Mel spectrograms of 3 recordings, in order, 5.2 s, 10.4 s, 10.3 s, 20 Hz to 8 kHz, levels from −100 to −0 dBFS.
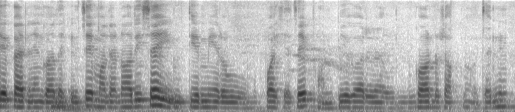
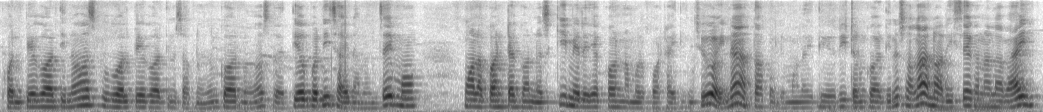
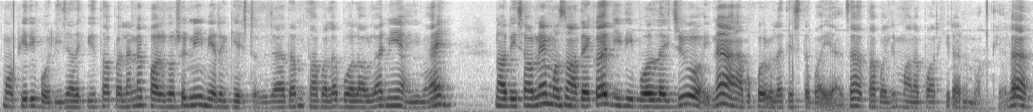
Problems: continuous background conversations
